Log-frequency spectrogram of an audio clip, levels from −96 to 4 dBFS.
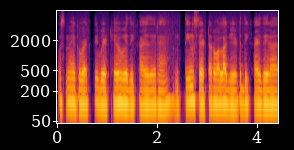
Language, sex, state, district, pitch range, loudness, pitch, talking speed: Hindi, male, Jharkhand, Deoghar, 105-115 Hz, -17 LUFS, 110 Hz, 230 wpm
